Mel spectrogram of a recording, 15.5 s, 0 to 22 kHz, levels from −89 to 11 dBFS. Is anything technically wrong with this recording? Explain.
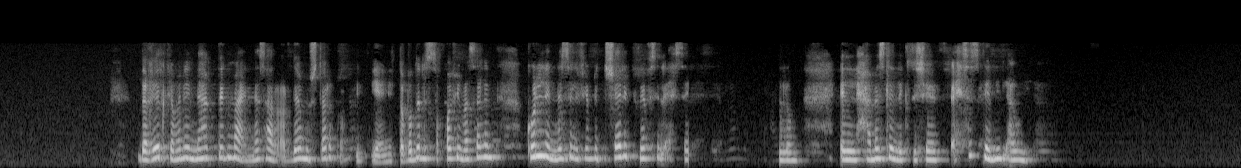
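Yes. There are two faults in this speech recording.

Echo with no canceller runs through the whole clip. Every phrase is followed, roughly 300 ms later, by a faint, thinner copy of itself sitting about 29 dB below the direct speech. The far end is evidently playing the call over a loudspeaker, its microphone is recapturing that playback, and no echo canceller is removing it before it returns across the network. The result is a quiet, thinner shadow trailing each word.

An audio dropout to a faint residue occurs from 8.60 s to 9.75 s, lasting about 1.14 s. The speech cuts out abruptly rather than pausing or fading, and the gap is not silent. It holds only a faint sound roughly 40 dB below normal level. The likely cause is a brief loss of the signal feed while the downstream path stayed open, so only faint sound passes through until the speech snaps back in. 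The call microphone processing, with nothing above 8 kHz, is normal.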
